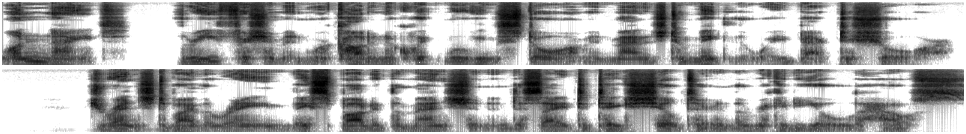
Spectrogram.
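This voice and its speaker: Using a raspy put-on character voice, a man speaks at a moderate pace. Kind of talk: horror narration. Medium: read story. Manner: measured, suspenseful.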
